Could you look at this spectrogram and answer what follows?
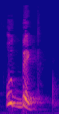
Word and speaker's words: উদ্বেগ: করে দেখো আমি লিখলাম উদ্বেগ এই যে দেখো এখানে বফলার উচ্চারণ আছে এখন তুমি উচ্চারণ লিখো উদ এরপর হচ্ছে কি বেগ উদ্বেগ শেষ এরকম অনেক বানান উদ্বিগ্ন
